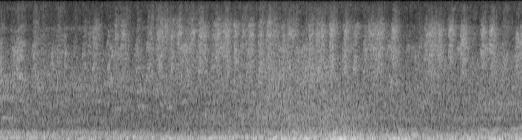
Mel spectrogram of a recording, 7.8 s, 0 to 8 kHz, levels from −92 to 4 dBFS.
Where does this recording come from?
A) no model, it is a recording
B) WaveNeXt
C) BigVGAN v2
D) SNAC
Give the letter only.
B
